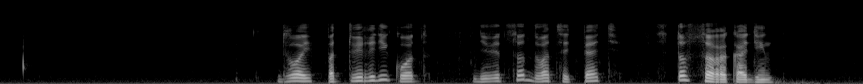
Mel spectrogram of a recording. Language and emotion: Russian, neutral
